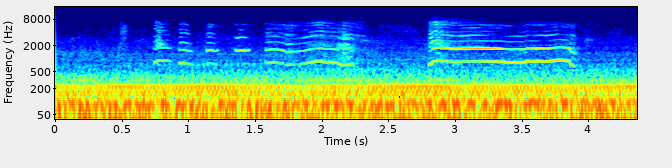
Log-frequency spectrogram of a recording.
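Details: Hungry stray cats in a village, angry at being fed a day late, give a series of short stepped meows followed by one long drawn-out flat meow, over a steady low engine rumble.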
